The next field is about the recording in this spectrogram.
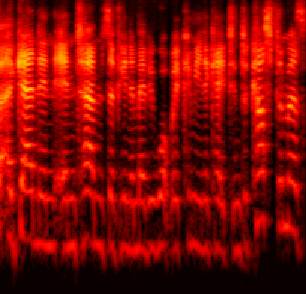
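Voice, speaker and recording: Against a quiet background, a woman with a British accent speaks in a bright, sharp tone at a fairly high pitch. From UK. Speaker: social enterprise founder giving a webinar talk; presenter. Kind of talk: online webinar presentation. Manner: fast; hesitant, many repetitions and fillers. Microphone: video call.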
